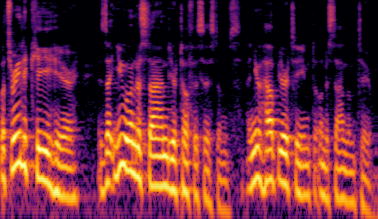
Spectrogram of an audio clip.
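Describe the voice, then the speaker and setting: A man's voice: mid-range voice, big pitch swings, normal speed, warm tone. A man giving a prepared presentation as an engineering manager, explaining step by step and posing rhetorical questions. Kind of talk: prepared conference-style presentation.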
